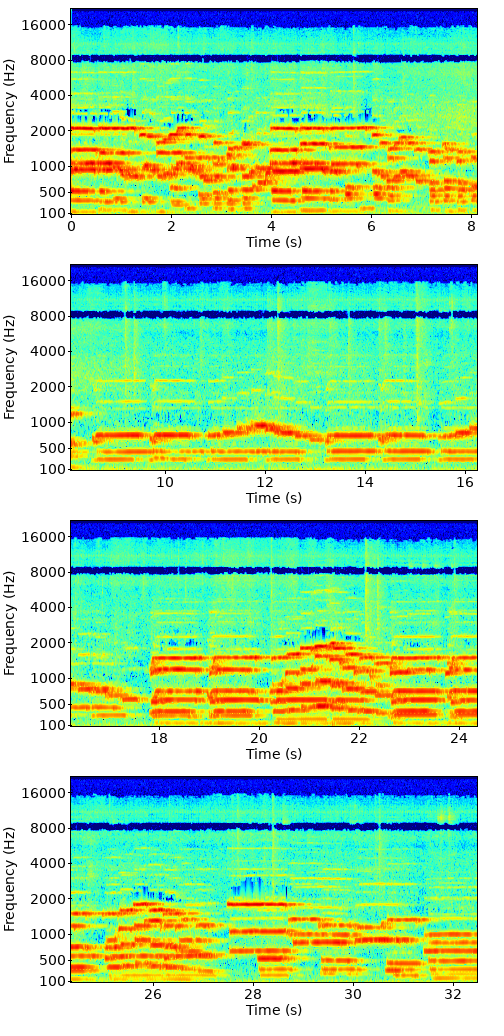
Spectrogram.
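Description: Ocarina septet, seven ocarinas from soprano down to contrabass, playing sustained chords with moving lines. About eight seconds in the texture thins to a quieter passage of a few held voices under a slow rising-and-falling melody, and about eighteen seconds in the fuller ensemble returns with short repeated chords.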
